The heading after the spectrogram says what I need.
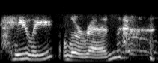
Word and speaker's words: Halie Loren: I get a lot of which I totally understand, but uh it is Haley Lauren and uh like Sophia.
